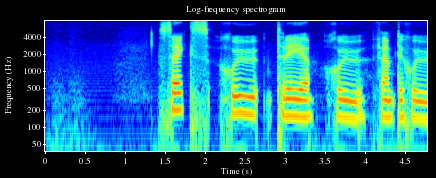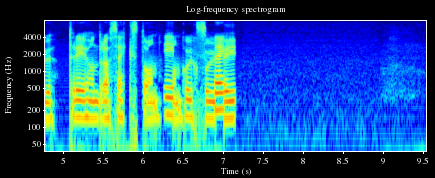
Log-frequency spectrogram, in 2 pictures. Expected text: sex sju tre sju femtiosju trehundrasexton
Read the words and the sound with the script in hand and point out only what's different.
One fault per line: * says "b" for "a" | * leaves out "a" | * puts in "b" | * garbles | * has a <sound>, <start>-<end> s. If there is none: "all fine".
* garbles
